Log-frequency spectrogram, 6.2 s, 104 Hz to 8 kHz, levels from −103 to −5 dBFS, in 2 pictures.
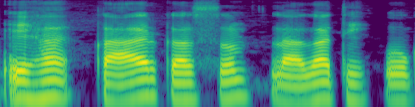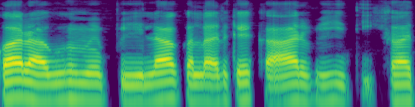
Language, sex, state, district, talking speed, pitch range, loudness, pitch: Chhattisgarhi, male, Chhattisgarh, Sarguja, 145 wpm, 130-145 Hz, -16 LUFS, 135 Hz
